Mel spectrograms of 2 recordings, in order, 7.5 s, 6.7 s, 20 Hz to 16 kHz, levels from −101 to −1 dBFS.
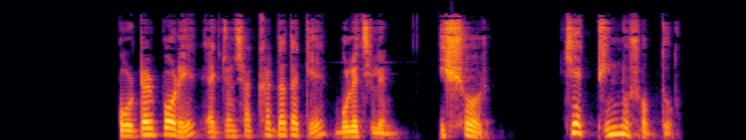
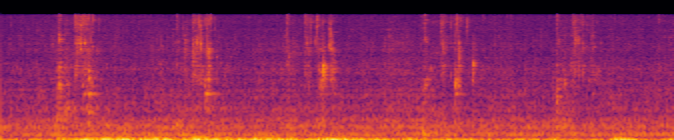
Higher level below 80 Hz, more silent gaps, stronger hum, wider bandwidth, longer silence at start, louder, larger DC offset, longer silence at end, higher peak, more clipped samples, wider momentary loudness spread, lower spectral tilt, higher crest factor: second, -62 dBFS vs -18 dBFS; first, 4.21-4.38 s, 5.13-5.60 s vs none; neither; about the same, 11.5 kHz vs 11 kHz; first, 1.2 s vs 0 s; first, -17 LUFS vs -26 LUFS; neither; first, 0.75 s vs 0 s; about the same, 0 dBFS vs -2 dBFS; neither; about the same, 12 LU vs 11 LU; about the same, -4 dB/octave vs -4.5 dB/octave; about the same, 18 dB vs 14 dB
